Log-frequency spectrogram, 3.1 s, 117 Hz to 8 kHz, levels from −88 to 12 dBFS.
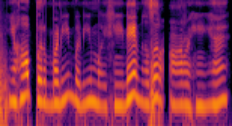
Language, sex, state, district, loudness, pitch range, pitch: Hindi, female, Himachal Pradesh, Shimla, -18 LUFS, 245-290 Hz, 265 Hz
